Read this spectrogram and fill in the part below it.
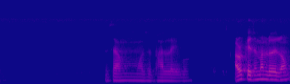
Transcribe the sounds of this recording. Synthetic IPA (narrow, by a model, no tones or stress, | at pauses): zamːɔzbʱalːaɡibɔ | aɹukezɔmanlojlɔm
